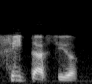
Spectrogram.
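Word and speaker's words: psitácidos: Se escribe citácidos, P-S-I, citácidos.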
